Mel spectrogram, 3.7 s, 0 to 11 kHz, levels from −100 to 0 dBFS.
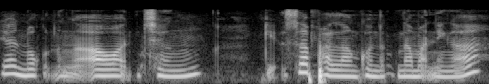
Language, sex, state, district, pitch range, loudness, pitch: Garo, female, Meghalaya, West Garo Hills, 210-260 Hz, -22 LUFS, 225 Hz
